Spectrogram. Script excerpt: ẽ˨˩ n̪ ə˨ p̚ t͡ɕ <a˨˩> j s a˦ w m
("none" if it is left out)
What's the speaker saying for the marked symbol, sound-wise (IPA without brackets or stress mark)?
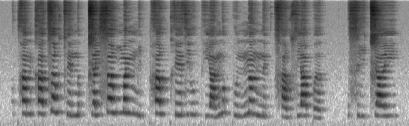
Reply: a˧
